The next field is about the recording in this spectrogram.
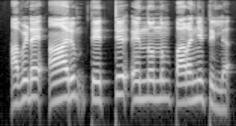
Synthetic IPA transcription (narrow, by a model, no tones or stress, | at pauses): ɐʋiɽe̞ʔaːɾumt̪e̞tːɨʔe̞nːo̞nːumpɐrɐɲːiʈːilːɐ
